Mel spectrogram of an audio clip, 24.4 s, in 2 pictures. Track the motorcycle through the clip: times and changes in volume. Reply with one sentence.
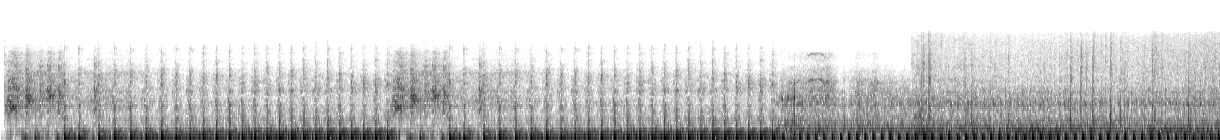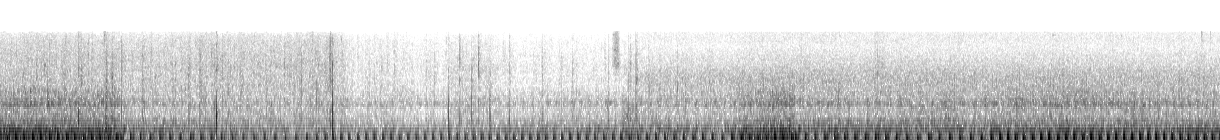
You can hear the motorcycle from 0.0 to 24.3 s, getting quieter then louder.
